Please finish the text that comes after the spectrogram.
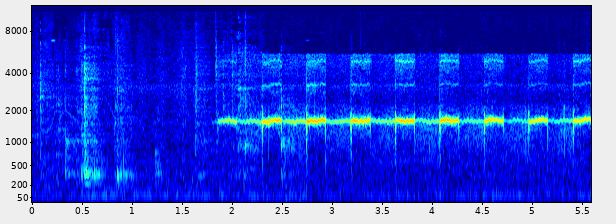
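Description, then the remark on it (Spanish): The radio signal of the Sputnik satellite transmitted from space: a steady series of short, high-pitched electronic beeps repeats at regular intervals, about twice per second, over a hiss of radio static after a brief noisy start. “Es una transmisión muy sencilla, un simple pitido repetido a intervalos regulares.”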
